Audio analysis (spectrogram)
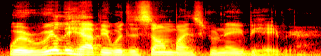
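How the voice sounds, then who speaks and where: A man's voice: medium pitch, expressive, fast, darkish tone. A man giving scripted commentary as a game developer.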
